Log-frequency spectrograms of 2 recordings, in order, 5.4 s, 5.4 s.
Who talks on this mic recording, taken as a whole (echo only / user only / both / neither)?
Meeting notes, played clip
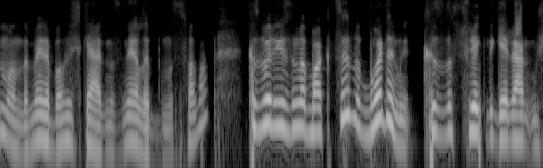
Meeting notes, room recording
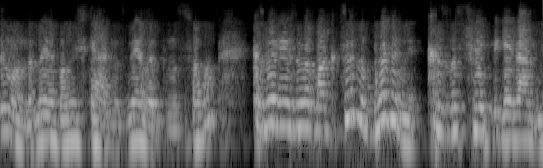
echo only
